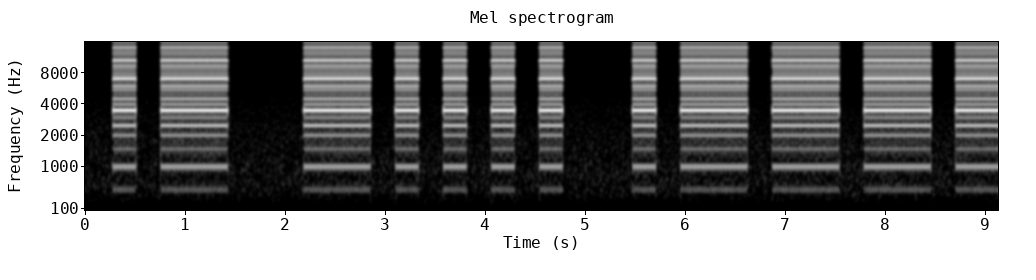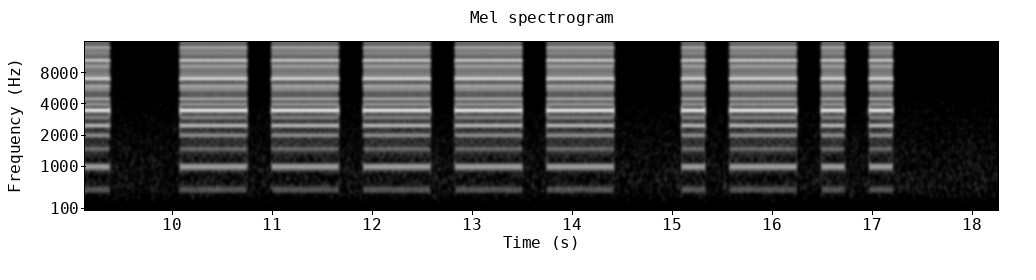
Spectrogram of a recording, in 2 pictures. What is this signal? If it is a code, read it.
Morse code, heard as a high beeper, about 5 wpm, 3450 Hz. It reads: A610L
